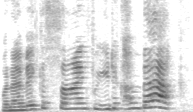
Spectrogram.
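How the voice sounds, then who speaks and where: A woman's voice: very high-pitched, expressive, fairly quick, pushed and bright, recorded from a distance, voice pushed up, heavily acted. A woman reading the part of a firm, commanding brother in a children's storybook. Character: stern older village brother, firm.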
